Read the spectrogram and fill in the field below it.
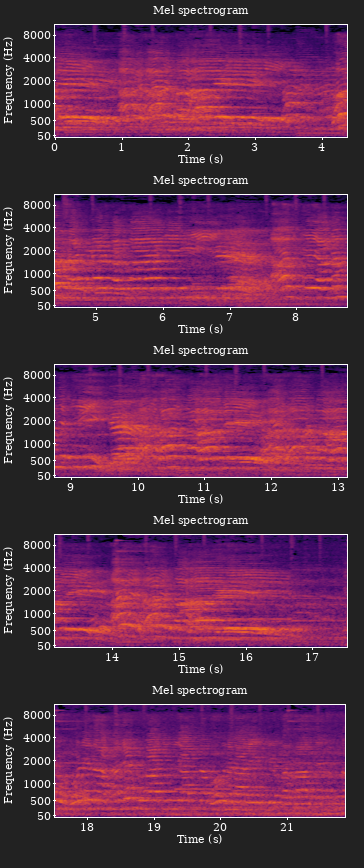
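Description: A group of men chant together.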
